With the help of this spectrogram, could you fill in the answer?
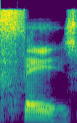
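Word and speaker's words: Phaez: What's uh, they're called Phase. It's spelled P H A E Z.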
